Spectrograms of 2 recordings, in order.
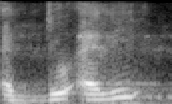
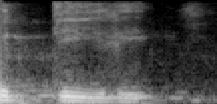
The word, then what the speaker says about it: الدؤلي: أبو الأسود الدؤلي أو الديلي، من يعرف اسمه؟ أبو الأسود إيش اسمه؟ الديلي أو الدؤلي، تنطق هكذا وكذا، من يعرف اسمه؟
